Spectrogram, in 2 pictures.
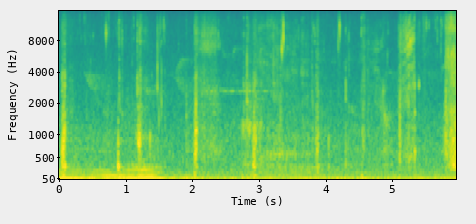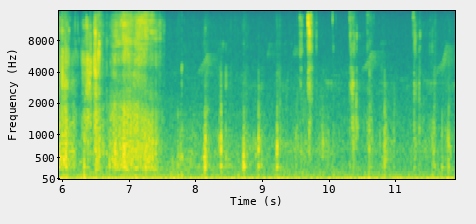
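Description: Small wet chewing and smacking sounds come from a young woman eating.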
